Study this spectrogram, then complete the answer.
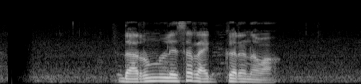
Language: Sinhala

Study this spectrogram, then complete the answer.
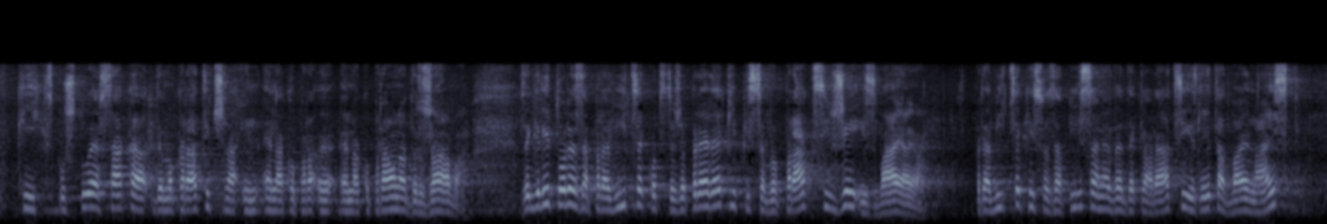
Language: Slovenian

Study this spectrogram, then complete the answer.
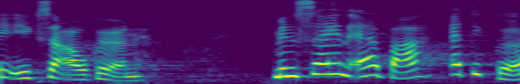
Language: Danish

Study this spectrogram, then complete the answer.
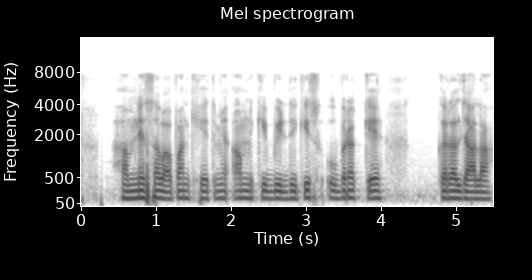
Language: Magahi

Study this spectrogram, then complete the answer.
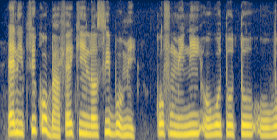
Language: Yoruba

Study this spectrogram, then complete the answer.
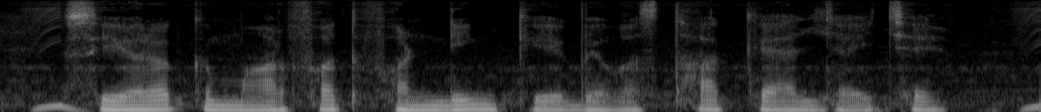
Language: Maithili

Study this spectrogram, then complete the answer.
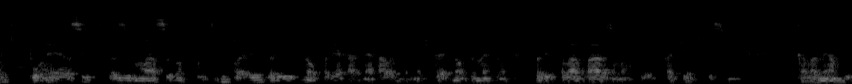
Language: Portuguese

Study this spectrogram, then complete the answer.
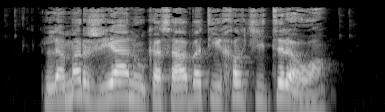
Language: Central Kurdish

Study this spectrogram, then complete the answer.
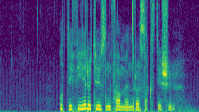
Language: Norwegian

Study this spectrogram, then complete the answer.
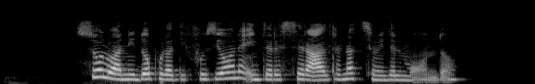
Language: Italian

